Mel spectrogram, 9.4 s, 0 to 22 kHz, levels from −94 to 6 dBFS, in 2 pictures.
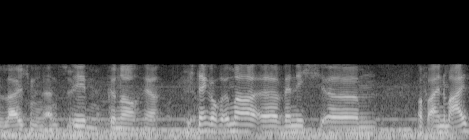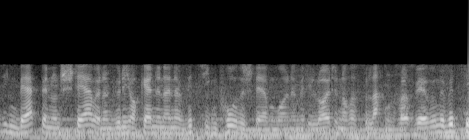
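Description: Nothing here goes wrong: the sound comes through a telephone-style call link with its usual narrow band, everything above about 4 kHz gone as you'd expect from G.711, and no dropouts, glitches or other trouble along the way.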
